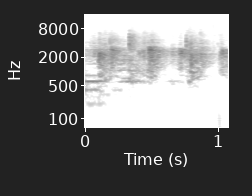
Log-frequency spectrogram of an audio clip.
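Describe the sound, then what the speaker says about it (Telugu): Church congregation members clap their hands firmly in a quick, uneven burst of claps lasting about a second, with no talking over it. "కొట్టి చప్పట్లు గట్టిగా."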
